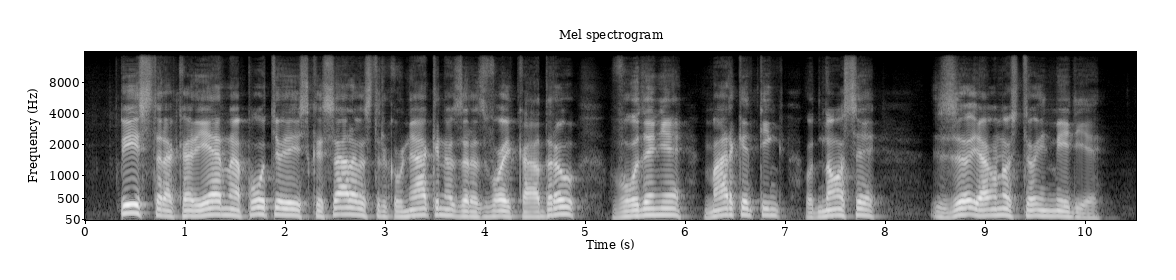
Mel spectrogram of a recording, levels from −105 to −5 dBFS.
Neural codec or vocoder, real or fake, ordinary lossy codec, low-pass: autoencoder, 48 kHz, 128 numbers a frame, DAC-VAE, trained on Japanese speech; fake; none; 14.4 kHz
